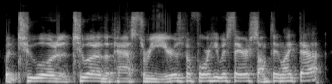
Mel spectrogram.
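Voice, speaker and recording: A man co-hosting a sports podcast in casual chat, animated and quick to laugh, often restarting his sentences. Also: fairly high pitch. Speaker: podcast co-host.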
